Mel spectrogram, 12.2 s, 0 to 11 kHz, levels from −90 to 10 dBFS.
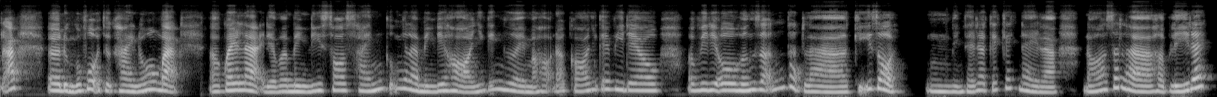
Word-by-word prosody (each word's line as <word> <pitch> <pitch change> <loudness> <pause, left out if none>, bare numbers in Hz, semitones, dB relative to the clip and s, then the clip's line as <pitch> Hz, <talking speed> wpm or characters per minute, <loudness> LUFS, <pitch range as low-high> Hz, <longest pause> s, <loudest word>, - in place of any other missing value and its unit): đã, - - +4 0.3
ơ, 230 -1 +4
đừng 215 -3 +3
có 210 - +3
vội 270 +3 0
thực 215 -4 -4
hành, 205 -3 +2
đúng 210 +4 +1
không 265 -1 +1
bạn? 220 -5 +5 0.3
Ờ, 195 0 -3
quay 235 +1 +5
lại 230 -5 +4
để 180 0 0
mà 200 +2 -1
mình 195 -1 +3
đi 220 +4 +1
so 235 +1 -1
sánh, 230 +3 -1
cũng 305 - -6
như 300 - -1
là 245 -4 +2
mình 195 -2 +1
đi 220 - +2
hỏi 210 -6 +1
những 210 +4 -3
cái 275 +2 -4
người 230 -8 0
mà 180 -1 -2
họ 200 0 -5
đã - - -5
có 210 -1 -4
những 255 +3 -3
cái 275 0 -3
video, 235 -3 0 0.3
ơ, 230 - -5
video 235 0 +2
hướng 230 +2 +4
dẫn 260 +5 -2
thật 335 -5 -1
là 185 -2 +1
kỹ 290 - -2
rồi, 265 -9 +3 0.3
ừm, 200 -3 -1
mình 190 0 -2
thấy 195 0 -2
là 240 - -1
cái 245 +2 -7
cách 310 -2 -6
này 210 -6 0
là 175 -1 0 0.3
nó 215 +3 -1
rất 325 +5 -1
là 205 -8 +3
hợp 195 -1 -2
lý 195 +2 +2
đấy. 325 +6 +4
225 Hz, 280 wpm, -19 LUFS, 195-245 Hz, 0.3 s, bạn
